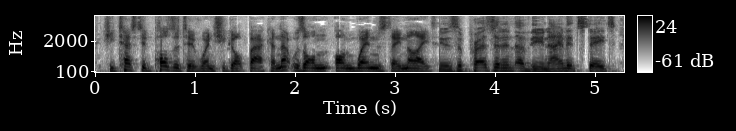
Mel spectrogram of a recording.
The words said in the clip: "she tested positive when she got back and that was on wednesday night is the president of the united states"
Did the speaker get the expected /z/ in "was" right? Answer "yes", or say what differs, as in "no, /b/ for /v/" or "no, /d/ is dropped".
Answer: yes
